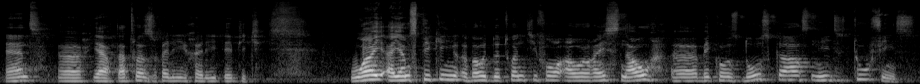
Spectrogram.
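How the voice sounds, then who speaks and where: A Frenchman with a French accent presents a product at a live launch event at a venue, cracking some jokes and using hesitant fillers. His voice is high-pitched, unhurried and a little mellow.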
